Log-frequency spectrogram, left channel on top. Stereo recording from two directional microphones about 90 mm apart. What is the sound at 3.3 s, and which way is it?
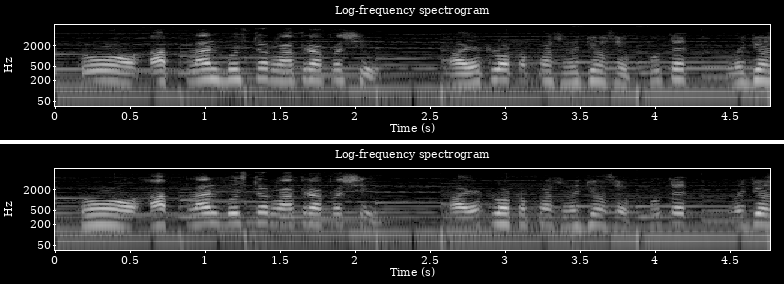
Speech, 25° left (ahead or behind).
